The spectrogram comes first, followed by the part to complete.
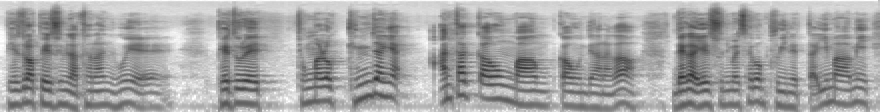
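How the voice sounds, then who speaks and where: A man preaching a sermon as pastor, dropping into a softer, lower voice when he acts out quoted lines. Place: church.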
